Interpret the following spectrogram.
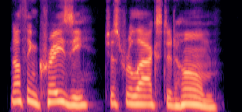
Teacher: Notice how your voice naturally drops at the end of the phrase. >> Yes, that falling intonation shows you are relaxed and confident in what you are saying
